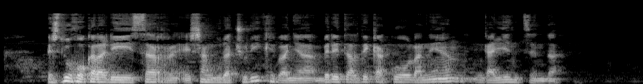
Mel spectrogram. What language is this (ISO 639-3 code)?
eus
